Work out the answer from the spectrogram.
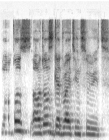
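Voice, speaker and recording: A woman with a cold, hoarse and clearing her throat now and then, giving a measured slide-based health seminar over a video call. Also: mid-range voice, mellow. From Nigeria. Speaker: seminar speaker. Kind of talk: online health talk with slides.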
